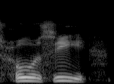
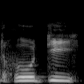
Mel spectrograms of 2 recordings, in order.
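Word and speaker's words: Houthi: Like they in Yemen, the term is Husi, not Huti.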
